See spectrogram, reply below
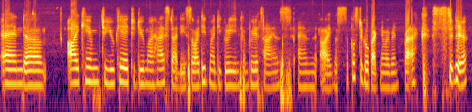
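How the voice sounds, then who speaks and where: A woman's voice: fairly low pitch, a little mellow, dry recording, low-quality recording. Woman with a Sri Lankan-Geordie accent. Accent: mixed Sri Lankan and Geordie English. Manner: laughs easily, repeats words when starting sentences. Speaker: guest. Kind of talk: casual interview conversation.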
